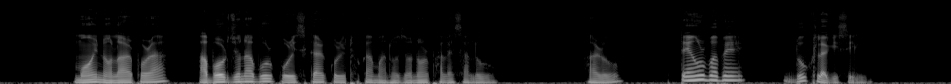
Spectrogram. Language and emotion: Assamese, sad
